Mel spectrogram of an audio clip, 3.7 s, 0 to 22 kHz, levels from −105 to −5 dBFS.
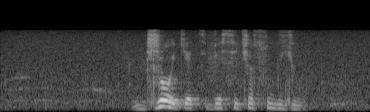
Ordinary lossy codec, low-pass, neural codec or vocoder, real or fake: none; 7.2 kHz; none; real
